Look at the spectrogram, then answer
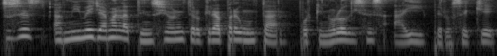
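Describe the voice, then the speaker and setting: At a fairly quick pace, a woman talks in a dark, mellow tone. Her pitch is medium, with ordinary pitch variation. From Mexico. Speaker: writer and teacher. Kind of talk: audience question at a book presentation. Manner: soft-spoken.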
